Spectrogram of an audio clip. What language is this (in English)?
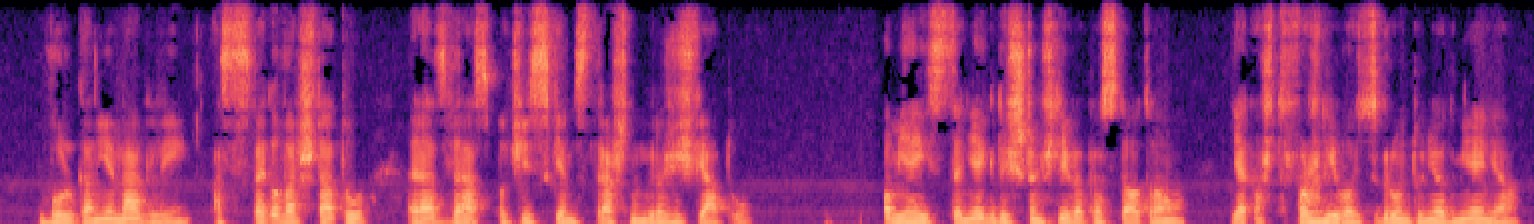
Polish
